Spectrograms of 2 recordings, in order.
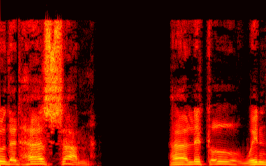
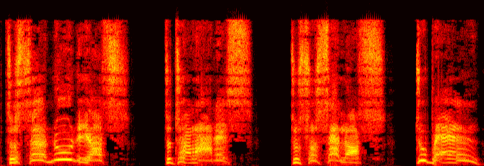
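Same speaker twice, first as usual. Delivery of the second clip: ritual shout. A narrator's reading. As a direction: scream the god's name over the fires. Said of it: "Tanabor shouted".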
